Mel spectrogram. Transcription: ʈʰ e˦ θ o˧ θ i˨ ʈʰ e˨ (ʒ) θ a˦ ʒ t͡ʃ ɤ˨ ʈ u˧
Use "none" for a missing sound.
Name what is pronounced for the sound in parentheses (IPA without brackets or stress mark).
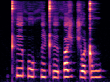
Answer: none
